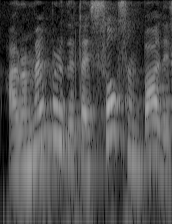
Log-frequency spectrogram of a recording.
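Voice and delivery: ordinary talk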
